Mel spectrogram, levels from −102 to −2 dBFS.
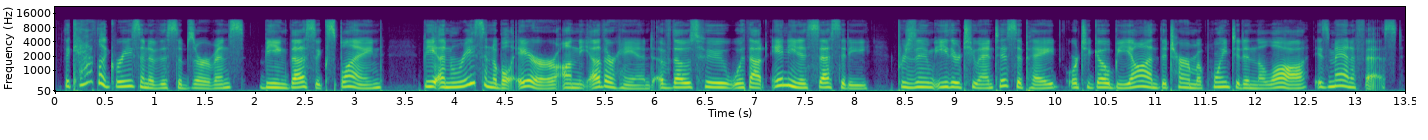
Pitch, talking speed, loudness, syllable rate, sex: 205 Hz, 170 wpm, -17 LUFS, 5.6 syllables/s, female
